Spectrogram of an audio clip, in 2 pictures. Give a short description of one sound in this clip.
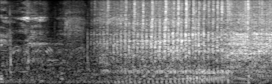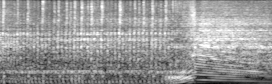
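A motorcycle engine idles.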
